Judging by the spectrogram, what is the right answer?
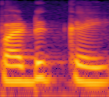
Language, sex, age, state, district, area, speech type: Tamil, female, 30-45, Tamil Nadu, Viluppuram, rural, read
